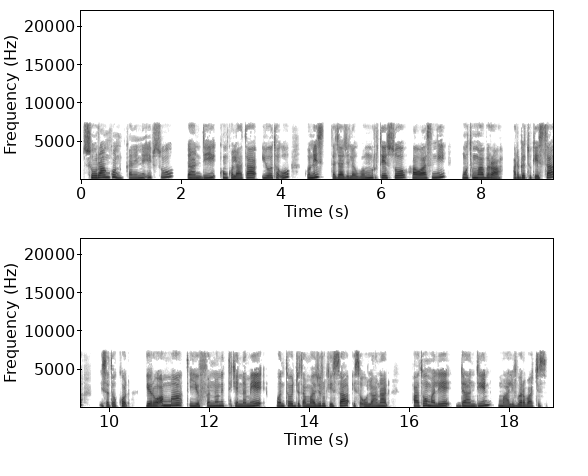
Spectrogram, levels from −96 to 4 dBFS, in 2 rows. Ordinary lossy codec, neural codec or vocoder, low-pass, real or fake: MP3, 48 kbps; none; 7.2 kHz; real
